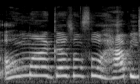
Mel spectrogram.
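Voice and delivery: high, gushing friend voice; happy for friend. Acted. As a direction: gush with delight for your friend. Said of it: "So happy for me".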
